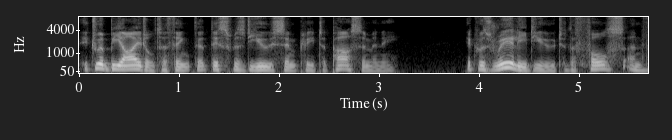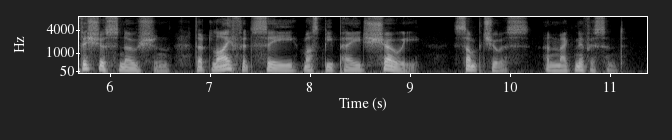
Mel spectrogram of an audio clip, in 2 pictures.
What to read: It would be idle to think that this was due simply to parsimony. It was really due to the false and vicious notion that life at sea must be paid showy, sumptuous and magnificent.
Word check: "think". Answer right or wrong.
right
